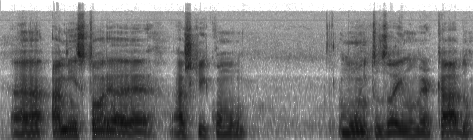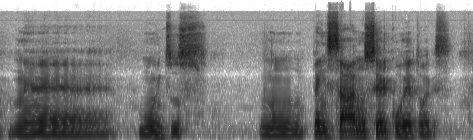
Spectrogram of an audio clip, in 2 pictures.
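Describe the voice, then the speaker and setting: A man's fairly low voice, very slow, with ordinary pitch variation. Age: 40s. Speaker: real estate sales manager. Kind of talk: podcast interview.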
